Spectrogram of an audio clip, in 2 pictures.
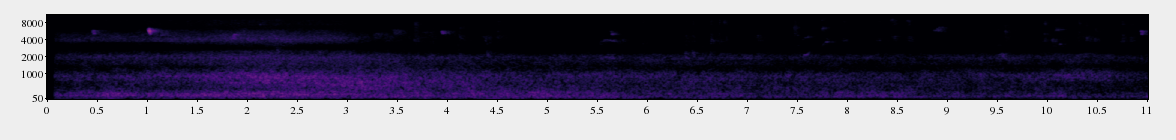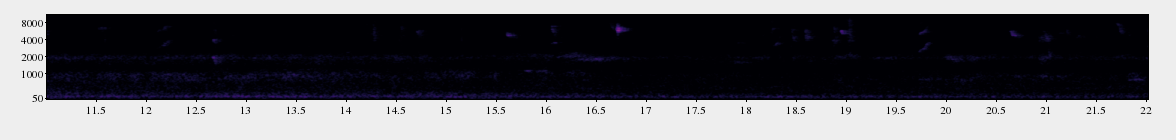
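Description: Birds chirping with short, high notes scattered throughout, over a low rushing background noise that fades away over the first half. A sharp click about a second in.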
